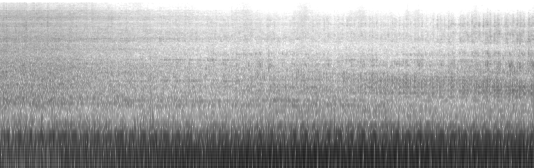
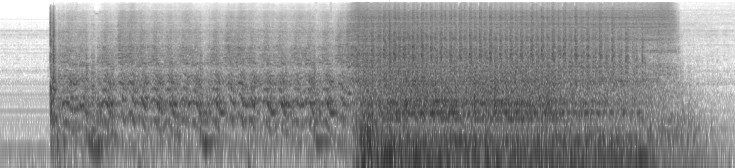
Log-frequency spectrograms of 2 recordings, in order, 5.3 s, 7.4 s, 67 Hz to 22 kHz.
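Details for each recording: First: Runs pretty good. At least I think so. For sitting as long as she did. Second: 70 or 71 Ford Torino GT 429 that sat about 15 years, cranked on a battery charger with starting spray: steady chug for three seconds, catches roughly, roars briefly, then dies; no fuel reaching the carburetor, runs only on spray.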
